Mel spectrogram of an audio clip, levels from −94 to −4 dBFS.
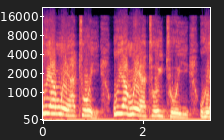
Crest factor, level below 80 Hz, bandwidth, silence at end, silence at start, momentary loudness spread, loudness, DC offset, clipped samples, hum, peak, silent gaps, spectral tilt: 6 dB; -38 dBFS; 17 kHz; 0 s; 0 s; 7 LU; -7 LUFS; 10%; 5%; none; 0 dBFS; none; -5.5 dB/octave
